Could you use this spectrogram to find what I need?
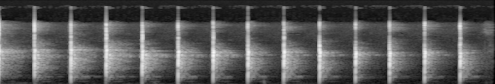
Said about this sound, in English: When I put this in tweets and stuff with the hand clapping, I'm not sure if it has the same emphasis, so I'm going to add it in now.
